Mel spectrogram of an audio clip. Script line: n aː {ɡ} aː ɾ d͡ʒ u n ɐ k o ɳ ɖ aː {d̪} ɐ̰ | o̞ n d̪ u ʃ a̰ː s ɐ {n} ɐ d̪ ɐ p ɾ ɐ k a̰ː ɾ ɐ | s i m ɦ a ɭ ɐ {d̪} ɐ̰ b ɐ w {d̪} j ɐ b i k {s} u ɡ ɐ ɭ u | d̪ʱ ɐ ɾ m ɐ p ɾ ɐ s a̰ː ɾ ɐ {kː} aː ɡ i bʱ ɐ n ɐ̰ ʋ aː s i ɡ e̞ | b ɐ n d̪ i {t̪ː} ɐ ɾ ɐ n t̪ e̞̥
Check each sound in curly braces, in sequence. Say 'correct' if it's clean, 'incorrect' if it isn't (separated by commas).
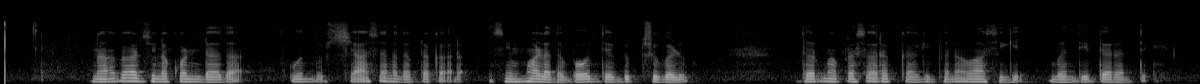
correct, correct, correct, correct, correct, incorrect, correct, incorrect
